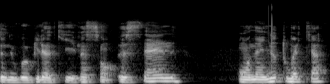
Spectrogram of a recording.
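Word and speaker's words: Eisen: Alors, nous avons un seul nouveau pilote, il s'agit de Vincent Essen. Malheureusement, je n'ai pas d'informations sur lui. Essen, qui s'écrit E-I-S-E-N.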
